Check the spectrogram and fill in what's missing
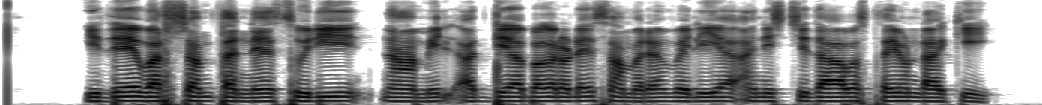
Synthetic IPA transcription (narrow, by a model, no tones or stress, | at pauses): iðe̞ːʋɐrʂɐmt̪ɐnːe̞suɾiːnaːmilɐ̰d̪jaːbɐɣɐluɽe̞sɐmɐɾɐmʋɐlijɐʔɐ̰nuɕt̪ʰiðaːʋɐst̪ʰɐjuɳɖaːkːi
